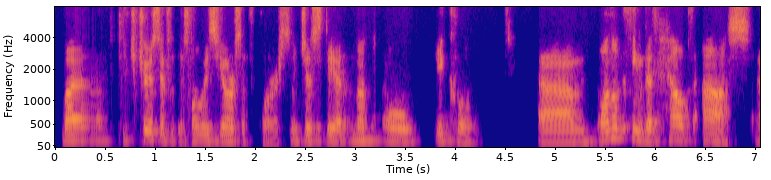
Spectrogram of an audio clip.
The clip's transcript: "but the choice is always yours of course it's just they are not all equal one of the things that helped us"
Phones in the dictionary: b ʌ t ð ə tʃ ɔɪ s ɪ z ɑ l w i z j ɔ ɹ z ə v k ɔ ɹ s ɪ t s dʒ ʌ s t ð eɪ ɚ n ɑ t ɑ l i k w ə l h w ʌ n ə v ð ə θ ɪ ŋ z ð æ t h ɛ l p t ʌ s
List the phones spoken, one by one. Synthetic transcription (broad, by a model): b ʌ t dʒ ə s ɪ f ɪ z ɑ l w i z j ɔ ɹ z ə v k ɔ ɹ s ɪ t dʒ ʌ s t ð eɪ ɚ n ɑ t ɑ l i k w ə l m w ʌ n ə v ð ə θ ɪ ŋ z ð æ t h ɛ l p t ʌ s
